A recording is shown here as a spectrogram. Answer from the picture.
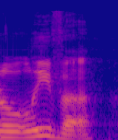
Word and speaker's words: Alleva: Robert Oliva. Is that just that's how it's pronounced, right?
